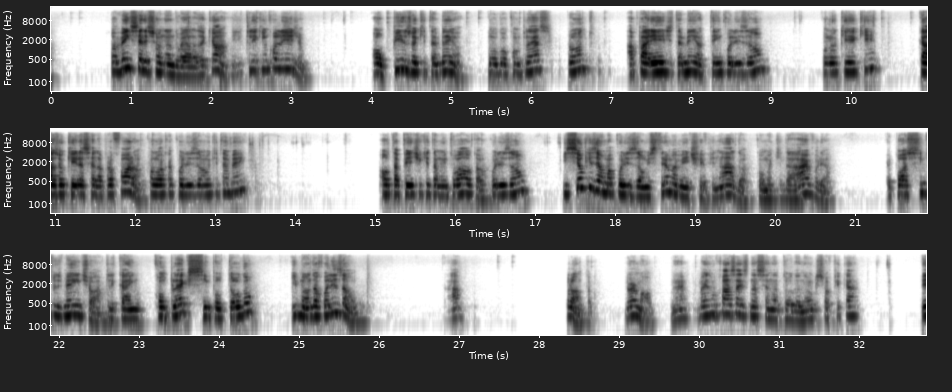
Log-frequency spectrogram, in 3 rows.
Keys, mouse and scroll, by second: 0.2 click, 0.9 ctrl+click, 2.4 ctrl+click, 3.3 ctrl+right click, 3.5 a, 4.0 click, 5.1 click, 5.8 click, 6.6 right click, 7.2 click, 8.3 click, 9.2-10.3 right drag, 9.3-10.7 typing, 10.7 click, 12.0 click, 13.0-14.6 right drag, 14.0 s, 14.4 q, 15.1 click, 16.1 click, 17.0-19.1 typing, 17.0-18.5 right drag, 19.0 right click, 20.2 click, 23.8 click, 25.1 click, 27.4 click, 28.4 click, 29.4 right click, 30.8-32.8 right drag, 32.4-32.8 typing.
